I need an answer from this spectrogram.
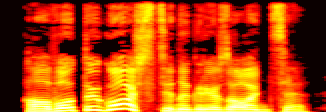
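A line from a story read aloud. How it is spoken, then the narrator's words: Booming. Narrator (Russian): прогремел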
